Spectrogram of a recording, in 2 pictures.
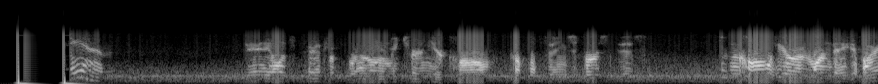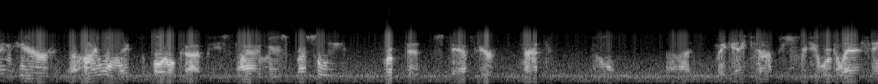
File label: Voicemail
